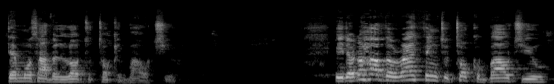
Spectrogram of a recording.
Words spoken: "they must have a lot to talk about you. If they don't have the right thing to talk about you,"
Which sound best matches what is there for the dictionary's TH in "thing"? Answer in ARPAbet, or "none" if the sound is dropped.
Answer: TH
